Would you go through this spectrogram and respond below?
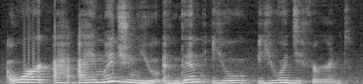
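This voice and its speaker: A woman with a Russian accent chatting casually on a live stream, reading out viewer comments and hunting for English words with frequent pauses. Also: on the high side, a little mellow. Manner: slow, searching for English words with frequent hesitations.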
